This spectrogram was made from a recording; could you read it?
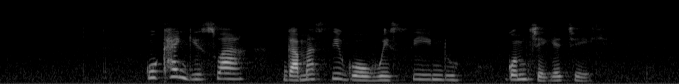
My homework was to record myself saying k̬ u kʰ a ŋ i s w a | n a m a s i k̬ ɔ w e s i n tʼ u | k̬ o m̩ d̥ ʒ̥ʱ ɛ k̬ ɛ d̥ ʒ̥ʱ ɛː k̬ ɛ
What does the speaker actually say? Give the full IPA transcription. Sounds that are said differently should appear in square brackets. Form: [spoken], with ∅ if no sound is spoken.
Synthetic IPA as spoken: k̬ u kʰ a ŋ i s w a | [ŋ] a m a s i k̬ ɔ w e s i n tʼ u | k̬ o m̩ d̥ ʒ̥ʱ ɛ k̬ ɛ d̥ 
